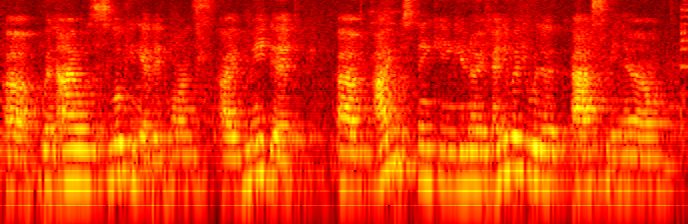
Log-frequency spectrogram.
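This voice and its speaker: A woman from the former Yugoslavia whose first language is Serbo-Croatian, speaking as a panelist in a reflective, halting way. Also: mid-range voice. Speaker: panelist, performance artist. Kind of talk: panel discussion answer. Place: gallery event space. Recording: echoey gallery room.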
